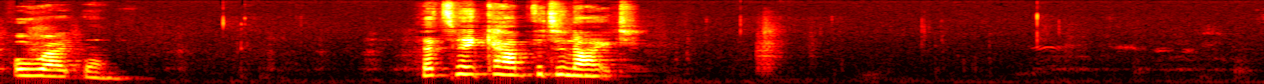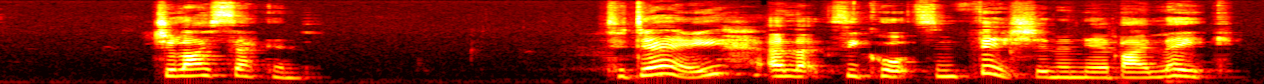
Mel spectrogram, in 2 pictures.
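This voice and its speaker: Woman as polar expedition captain, high voice, commanding, measured log-keeping, radio drama. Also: expressive. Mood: measured, firm. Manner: firm, authoritative. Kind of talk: radio play acting and log narration.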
